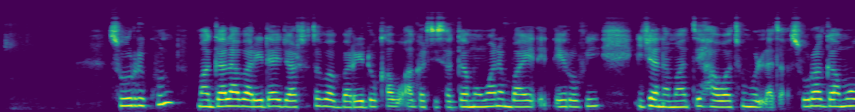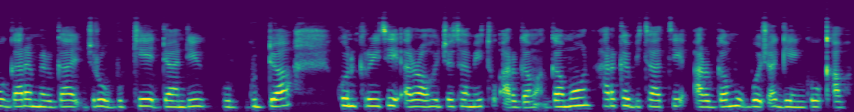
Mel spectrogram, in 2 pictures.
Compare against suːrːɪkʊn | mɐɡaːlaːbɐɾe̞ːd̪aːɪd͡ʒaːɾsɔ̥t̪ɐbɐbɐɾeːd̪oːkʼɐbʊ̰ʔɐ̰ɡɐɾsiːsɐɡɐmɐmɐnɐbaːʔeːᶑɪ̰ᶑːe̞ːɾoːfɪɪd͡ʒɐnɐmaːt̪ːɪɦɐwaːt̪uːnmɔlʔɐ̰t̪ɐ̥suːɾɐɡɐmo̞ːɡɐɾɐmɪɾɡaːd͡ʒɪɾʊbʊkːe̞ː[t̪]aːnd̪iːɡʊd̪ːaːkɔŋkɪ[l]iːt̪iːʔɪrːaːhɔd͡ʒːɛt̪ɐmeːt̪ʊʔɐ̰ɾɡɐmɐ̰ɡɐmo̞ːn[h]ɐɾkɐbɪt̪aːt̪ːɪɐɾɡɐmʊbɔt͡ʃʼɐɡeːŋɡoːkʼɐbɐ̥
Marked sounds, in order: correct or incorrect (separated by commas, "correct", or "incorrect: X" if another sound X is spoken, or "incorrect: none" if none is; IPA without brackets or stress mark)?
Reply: incorrect: d̪, incorrect: ɾ, correct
